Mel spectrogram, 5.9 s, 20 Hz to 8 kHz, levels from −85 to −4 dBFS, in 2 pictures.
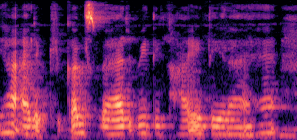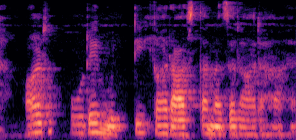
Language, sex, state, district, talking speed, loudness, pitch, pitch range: Hindi, female, Bihar, Purnia, 170 wpm, -22 LUFS, 155 Hz, 150-175 Hz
